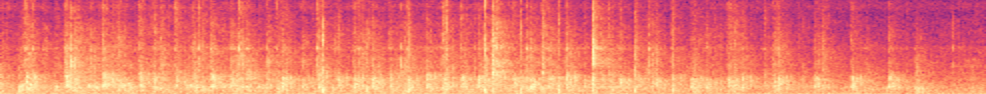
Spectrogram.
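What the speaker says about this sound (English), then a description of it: "How about another round of applause for the class as a whole?" Audience applause at a police academy graduation ceremony, a dense steady wash of many hands clapping at moderate distance, sustained evenly for several seconds with no talk over it.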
